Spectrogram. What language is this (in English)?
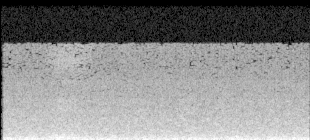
Spanish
